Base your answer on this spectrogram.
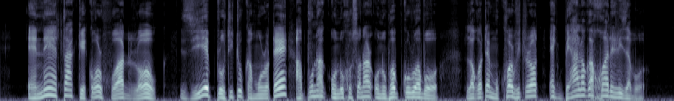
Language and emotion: Assamese, disgusted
